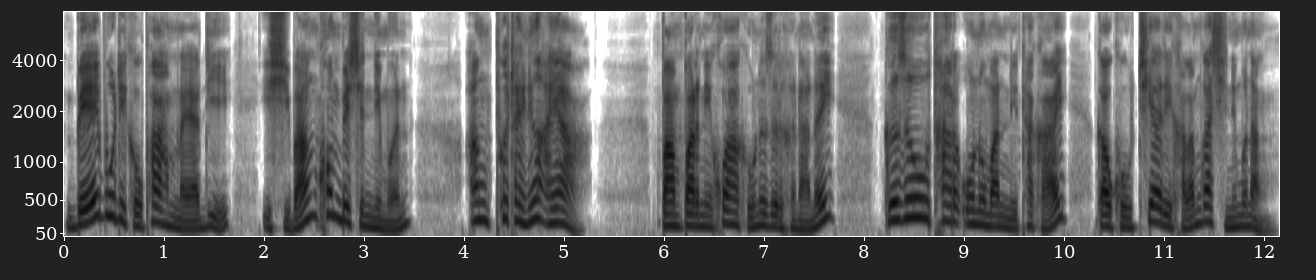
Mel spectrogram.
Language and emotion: Bodo, surprised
